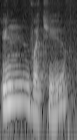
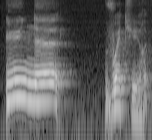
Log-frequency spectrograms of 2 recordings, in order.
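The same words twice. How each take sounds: First: The final vowel of 'une' is not pronounced. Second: The final vowel of 'une' is clearly pronounced. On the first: This is ordinary everyday speech. "Quand je parle normalement, je ne le prononce pas" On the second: It helps listeners hear the silent letter. "je vais exagérer un peu pour qu'on entende la dernière lettre qui est muette"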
